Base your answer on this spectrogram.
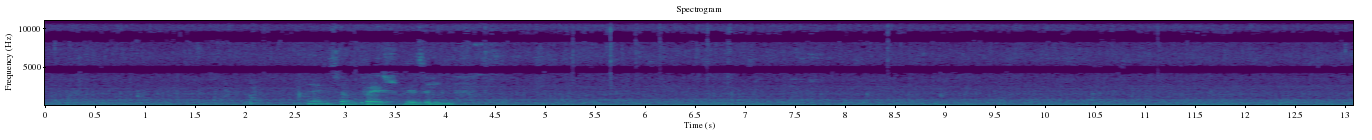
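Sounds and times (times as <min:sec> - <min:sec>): steady low hum and hiss: 0:00.0 - 0:13.0.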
